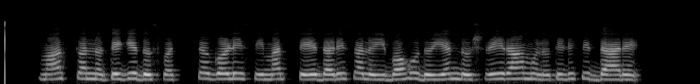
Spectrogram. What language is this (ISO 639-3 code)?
kan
